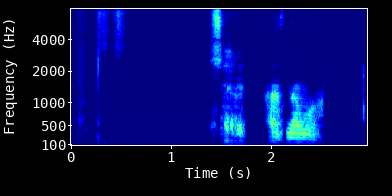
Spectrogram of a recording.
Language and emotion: Russian, neutral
